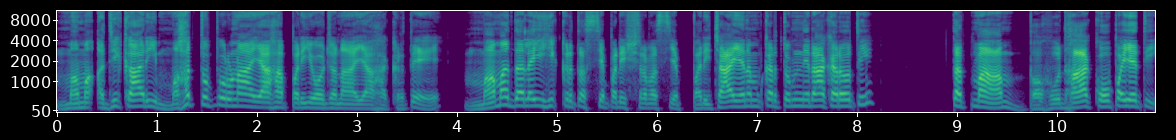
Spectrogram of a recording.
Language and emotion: Sanskrit, angry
